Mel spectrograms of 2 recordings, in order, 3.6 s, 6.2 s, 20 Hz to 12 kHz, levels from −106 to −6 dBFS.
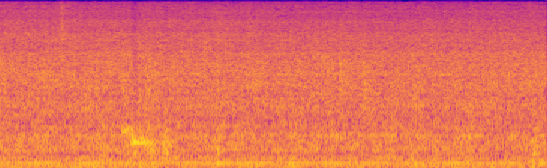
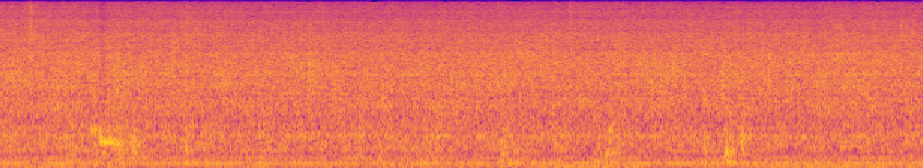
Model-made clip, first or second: first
